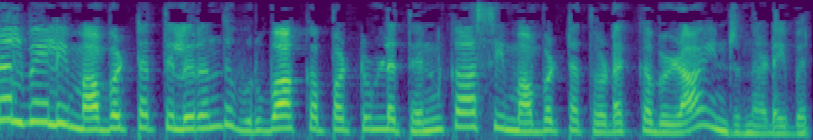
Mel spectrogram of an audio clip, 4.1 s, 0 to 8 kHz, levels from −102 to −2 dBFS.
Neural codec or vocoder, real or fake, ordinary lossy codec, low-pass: none; real; none; 7.2 kHz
